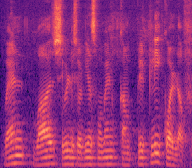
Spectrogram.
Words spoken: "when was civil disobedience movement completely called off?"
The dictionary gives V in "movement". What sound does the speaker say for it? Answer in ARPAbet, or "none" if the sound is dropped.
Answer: none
